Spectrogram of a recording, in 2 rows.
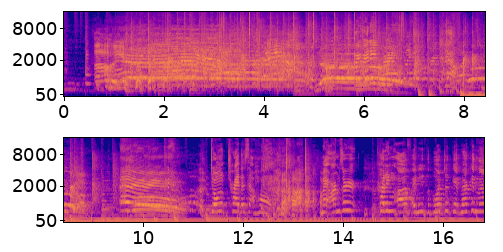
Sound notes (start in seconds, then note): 2.2 crew cheering; 6.5 cheering; 12.4 laughing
